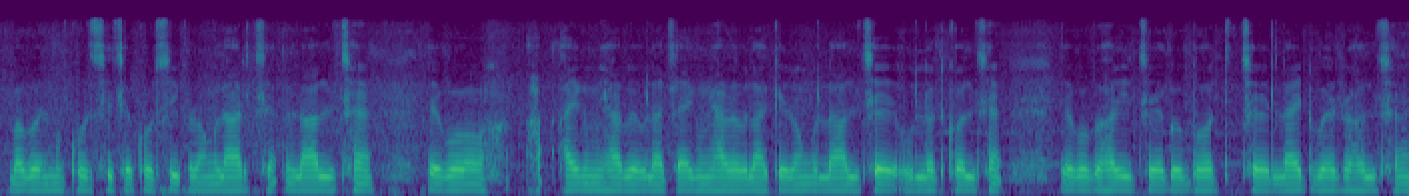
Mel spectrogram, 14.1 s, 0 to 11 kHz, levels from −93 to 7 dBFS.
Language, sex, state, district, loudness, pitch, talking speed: Maithili, male, Bihar, Saharsa, -33 LUFS, 115 Hz, 155 wpm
